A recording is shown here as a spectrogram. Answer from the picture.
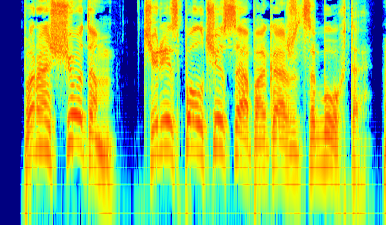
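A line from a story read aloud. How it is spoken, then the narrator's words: Tinny metallic voice. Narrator (Russian): жестяным голосом ответил Маурер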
